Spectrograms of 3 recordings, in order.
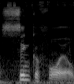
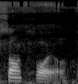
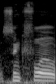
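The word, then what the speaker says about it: cinquefoil: a year or two i was calling it uh cinco foil but it's this is song foil like the word um song so sink foil or song foil i've heard it pronounced both ways one of them's probably wrong i don't know which but it's not counting in spanish that's like a meme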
